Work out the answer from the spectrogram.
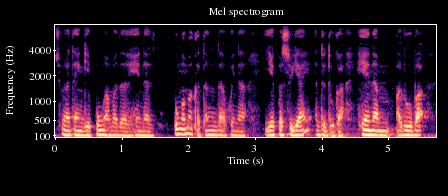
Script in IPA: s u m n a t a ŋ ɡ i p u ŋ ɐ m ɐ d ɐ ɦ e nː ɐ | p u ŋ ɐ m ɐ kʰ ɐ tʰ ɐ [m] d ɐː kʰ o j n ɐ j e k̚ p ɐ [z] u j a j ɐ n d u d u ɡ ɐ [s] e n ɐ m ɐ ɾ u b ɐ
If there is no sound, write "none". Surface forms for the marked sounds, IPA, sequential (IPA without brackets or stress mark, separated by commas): ŋ, s, h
